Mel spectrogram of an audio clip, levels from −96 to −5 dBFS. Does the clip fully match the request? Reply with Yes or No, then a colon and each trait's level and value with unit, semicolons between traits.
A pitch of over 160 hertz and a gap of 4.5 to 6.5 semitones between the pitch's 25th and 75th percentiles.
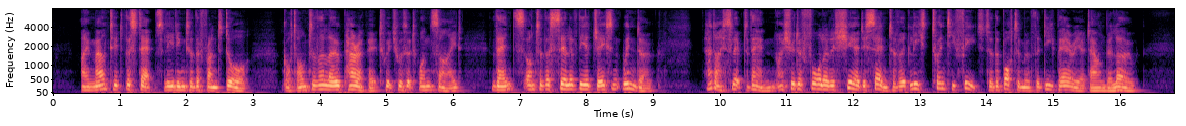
No: low, 135 Hz; average, 5.0 semitones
